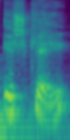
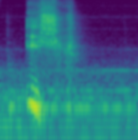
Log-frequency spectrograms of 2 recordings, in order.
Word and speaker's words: Ishq: And it's not Ishk. When I first thought it was Ishq, and it's pronounced Ishq.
